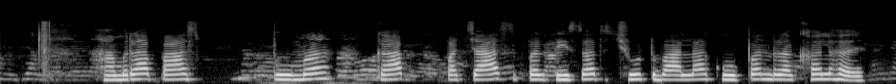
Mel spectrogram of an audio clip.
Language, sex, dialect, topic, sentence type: Magahi, female, Central/Standard, agriculture, statement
